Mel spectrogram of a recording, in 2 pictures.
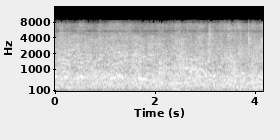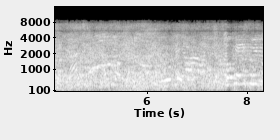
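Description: Crowd chatter: many people talking at once in a busy room.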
